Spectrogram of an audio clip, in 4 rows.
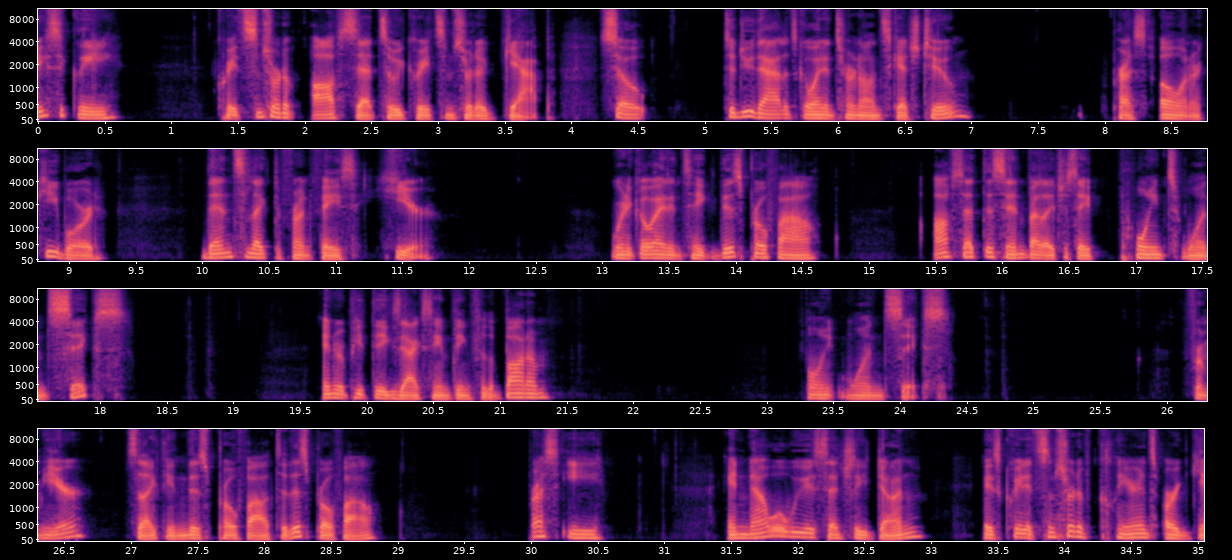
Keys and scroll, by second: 8.5 o, 16.9 ., 18.5 Return, 21.5 o, 23.2 ., 24.7 Return, 29.9 e.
